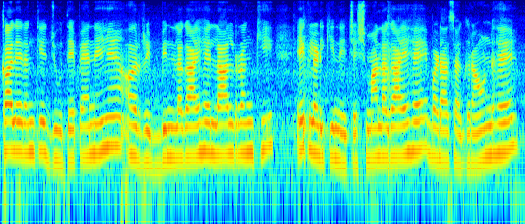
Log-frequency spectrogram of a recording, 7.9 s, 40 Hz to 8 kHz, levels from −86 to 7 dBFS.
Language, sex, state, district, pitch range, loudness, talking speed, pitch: Hindi, male, Maharashtra, Mumbai Suburban, 190-225 Hz, -19 LUFS, 175 wpm, 205 Hz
